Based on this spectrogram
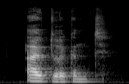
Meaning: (adjective) expressive (effectively conveying feeling); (verb) present participle of uitdrukken
- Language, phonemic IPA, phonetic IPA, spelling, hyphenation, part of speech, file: Dutch, /ˈœy̯.drʏ.kənt/, [ˈœː.drʏ.kənt], uitdrukkend, uit‧druk‧kend, adjective / verb, Nl-uitdrukkend.ogg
